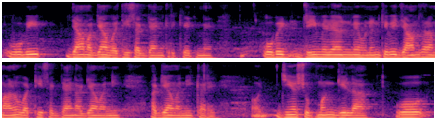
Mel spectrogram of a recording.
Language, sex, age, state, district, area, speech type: Sindhi, male, 18-30, Gujarat, Surat, urban, spontaneous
